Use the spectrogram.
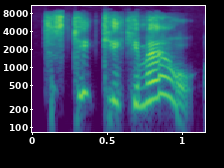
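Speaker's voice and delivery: exasperated outburst. Real, not acted. Exasperated at the film plot.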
